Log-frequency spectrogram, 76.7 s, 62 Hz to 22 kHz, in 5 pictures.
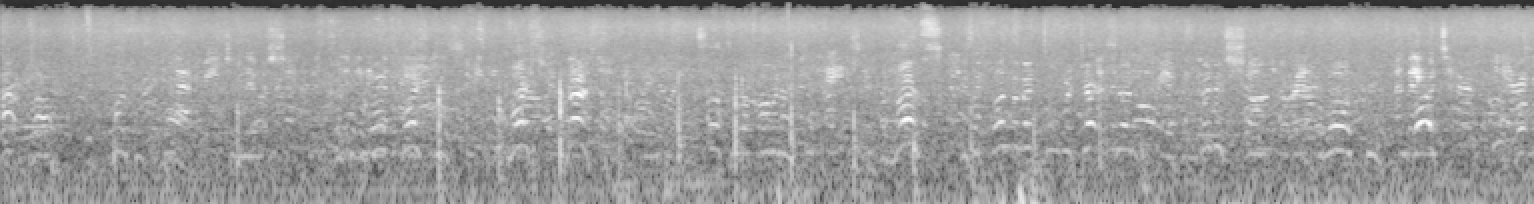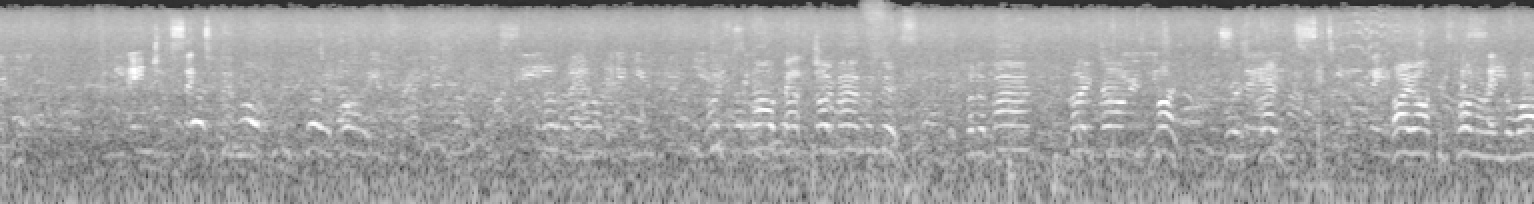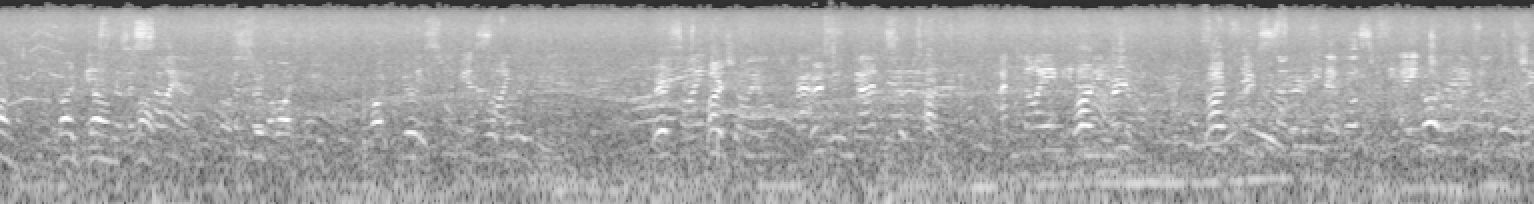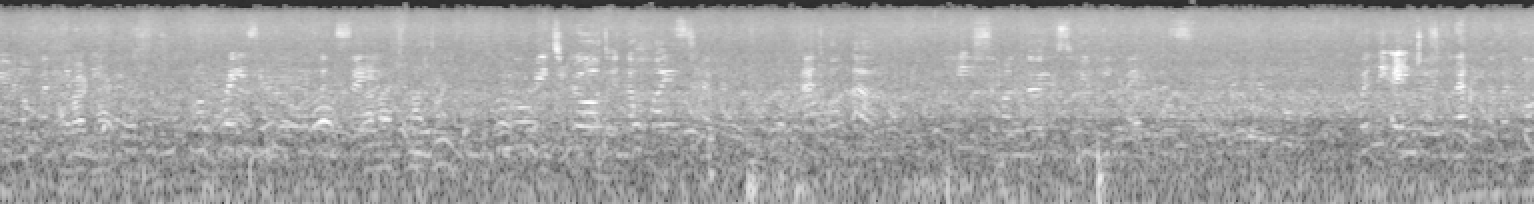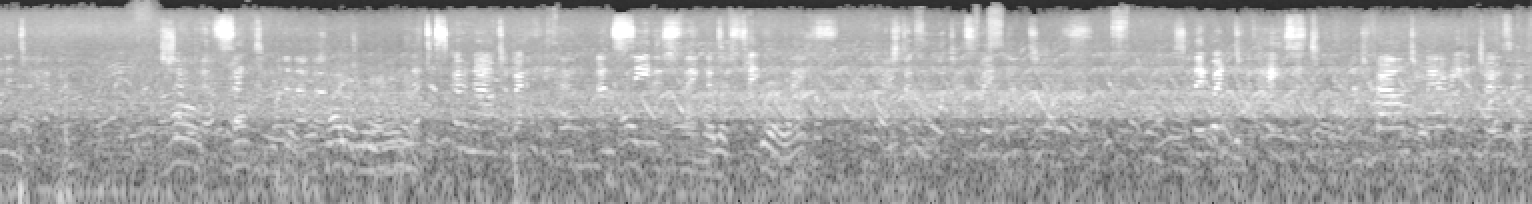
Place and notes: London, Great Britain. - Christmas in Trafalgar Square 2012-Crashed by a man with a different opinion.
Christmas in Trafalgar Square, London 2012. The whole ceremony crashed by a man with a different opinion about the celebration going on, shouting out his messages to the crowd. First a civilian and the salvation army followed him around the square then a police women on a horse. In the end a police car came and he gave up.
Recorded with a Zoom H4n.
